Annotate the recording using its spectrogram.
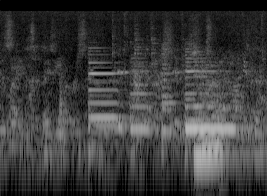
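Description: Amplified guitar sounding a few separate notes or chords on stage: one about a second in, another at two seconds, and a louder ringing one near the end, with chatter underneath.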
